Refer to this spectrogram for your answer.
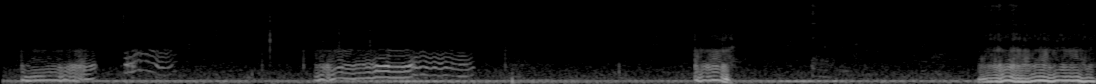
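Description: A sleeping Shih Tzu snores in wavering, groaning bursts every few seconds over a low steady hum.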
